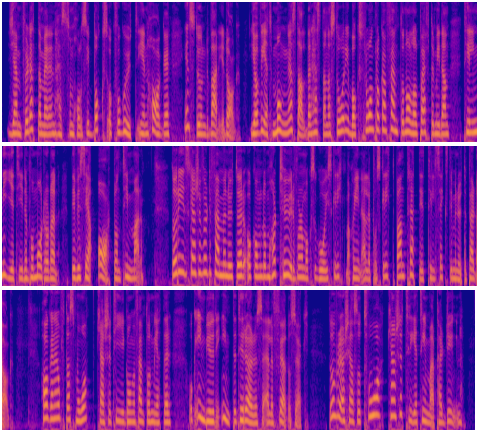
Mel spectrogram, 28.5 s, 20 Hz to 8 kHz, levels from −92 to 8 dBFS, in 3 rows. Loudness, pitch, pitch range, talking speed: -24 LUFS, 215 Hz, 200-250 Hz, 190 wpm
